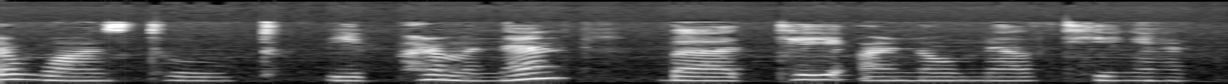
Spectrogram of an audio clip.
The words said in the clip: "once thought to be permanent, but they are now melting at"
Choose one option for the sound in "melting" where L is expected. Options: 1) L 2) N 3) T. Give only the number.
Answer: 1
